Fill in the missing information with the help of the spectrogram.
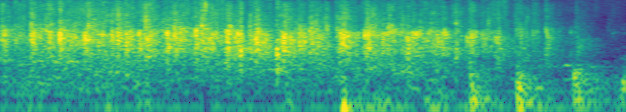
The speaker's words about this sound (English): Now let's give them a round of applause.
